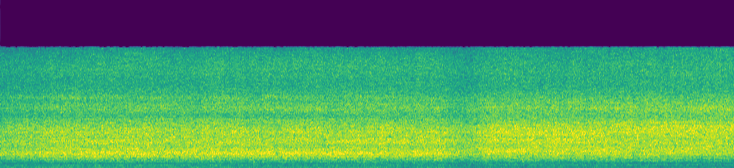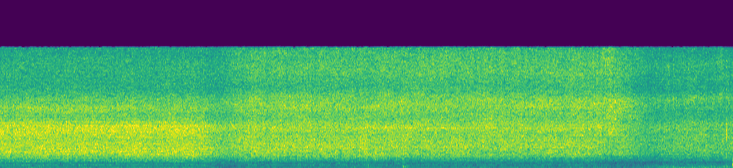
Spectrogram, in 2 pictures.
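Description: Chicken and vegetable kebabs sizzling steadily on a hot flat griddle plate over a gas burner, as the marinade fries on the plate.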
